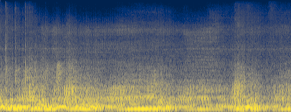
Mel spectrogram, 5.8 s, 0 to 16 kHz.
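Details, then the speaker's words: Kawasaki Estrella 250 (W250) single-cylinder cafe racer at startup after the build: uneven coarse rumble and irregular pulsing after running a while. Rough engine noise; owner fears it could worsen or fail, cause not stated. "Cuman setelah beberapa lama dihidupin, suara mesinnya gue dengerin itu kayak kasar gitu cuy."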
